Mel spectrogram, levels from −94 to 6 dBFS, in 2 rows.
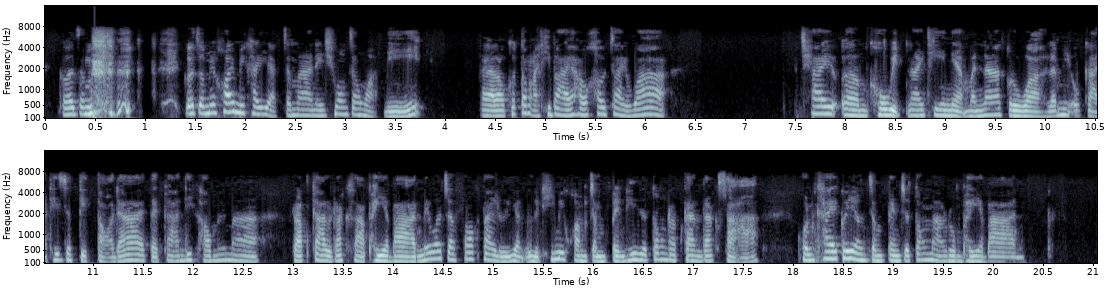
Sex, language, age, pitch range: female, Thai, 20-39, 160-200 Hz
